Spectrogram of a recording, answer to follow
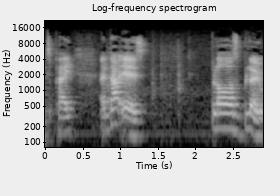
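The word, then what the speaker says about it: BlazBlue: And that is Blas Blue. Or is it Blaze Blueue? I like saying Blaze Blueue, but I think it is pronounced Blas Blue, is it?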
